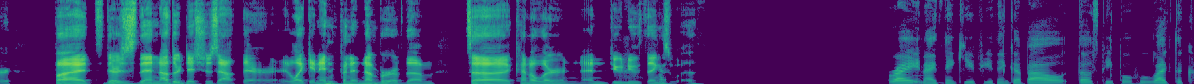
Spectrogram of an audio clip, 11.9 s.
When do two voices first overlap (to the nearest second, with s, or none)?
none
